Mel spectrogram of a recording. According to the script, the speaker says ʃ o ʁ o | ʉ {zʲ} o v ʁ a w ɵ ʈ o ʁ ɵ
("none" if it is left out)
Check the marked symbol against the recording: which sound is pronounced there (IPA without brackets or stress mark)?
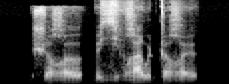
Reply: zʲ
